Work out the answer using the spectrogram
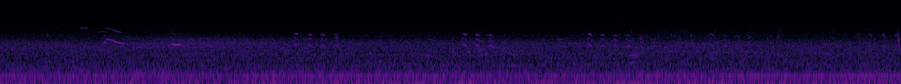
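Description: Faint bird calls: short high notes in quick runs of three or four, repeated every couple of seconds, with a couple of gliding notes early on, over steady low background noise.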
